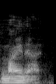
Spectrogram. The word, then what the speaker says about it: Minot: It's Minot. Yeah, Minot, North Dakota. That's the French pronunciation.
